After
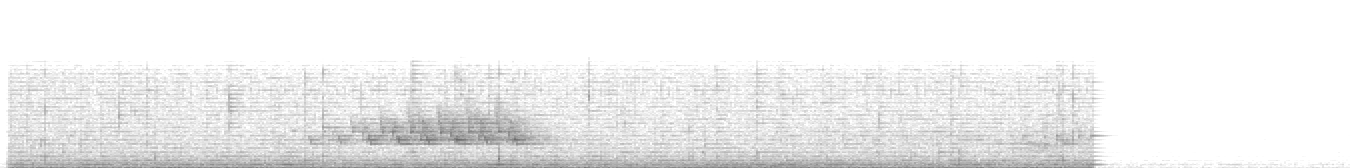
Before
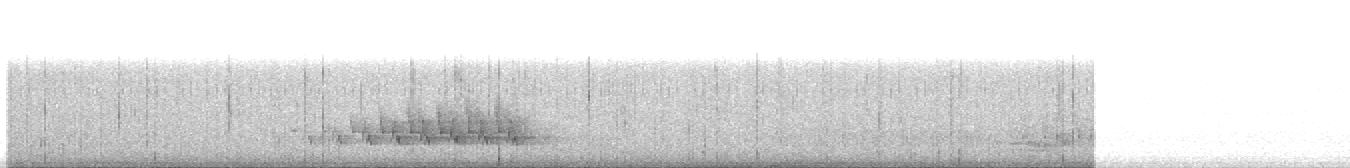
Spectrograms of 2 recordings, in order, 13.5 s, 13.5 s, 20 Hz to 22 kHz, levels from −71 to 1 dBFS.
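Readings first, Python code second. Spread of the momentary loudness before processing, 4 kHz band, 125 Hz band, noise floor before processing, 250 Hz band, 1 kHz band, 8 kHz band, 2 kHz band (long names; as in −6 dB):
7 LU, −7.5 dB, −11.0 dB, −53 dBFS, −11.0 dB, −9.5 dB, −8.0 dB, −8.0 dB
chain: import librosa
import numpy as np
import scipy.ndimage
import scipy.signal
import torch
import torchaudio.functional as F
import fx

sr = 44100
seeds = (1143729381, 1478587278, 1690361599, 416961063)

y = fx.comb_fb(x, sr, f0_hz=540.0, decay_s=0.5, harmonics='all', damping=0.0, mix_pct=90)
y = y * librosa.db_to_amplitude(8.0)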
